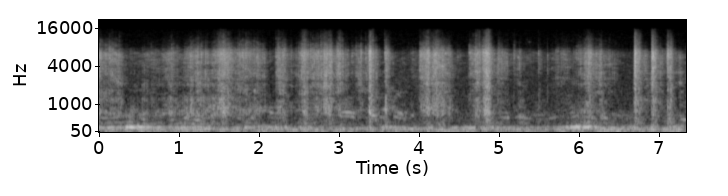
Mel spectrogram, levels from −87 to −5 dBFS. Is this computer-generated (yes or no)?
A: yes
